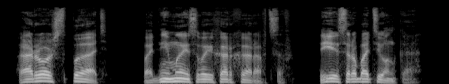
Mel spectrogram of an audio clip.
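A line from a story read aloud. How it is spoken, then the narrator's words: Growling. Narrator (Russian): прорычал Фрол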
